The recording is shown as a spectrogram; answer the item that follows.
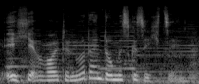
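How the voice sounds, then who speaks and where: A female police detective in a radio crime drama. Her voice sits at medium pitch, and she speaks with a cool, dry, teasing manner, with music faintly underneath. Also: animated, moderate pace, creaky.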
